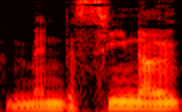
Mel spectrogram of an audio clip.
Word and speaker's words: Mendocino: very beautiful Mendocino County, as I now know to pronounce it, right up to the Oregon border through the Redwood Forest.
